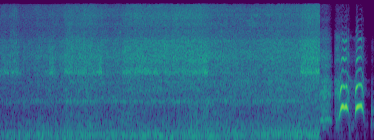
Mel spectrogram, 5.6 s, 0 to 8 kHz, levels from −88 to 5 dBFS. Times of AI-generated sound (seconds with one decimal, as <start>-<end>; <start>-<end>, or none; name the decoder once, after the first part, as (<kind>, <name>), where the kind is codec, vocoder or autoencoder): 0.0-1.6 (autoencoder, DAC-VAE); 5.0-5.6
